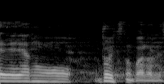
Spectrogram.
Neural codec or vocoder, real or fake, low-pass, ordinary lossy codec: codec, 16 kHz, 8 kbps, FreqCodec, smaller model; fake; none; none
